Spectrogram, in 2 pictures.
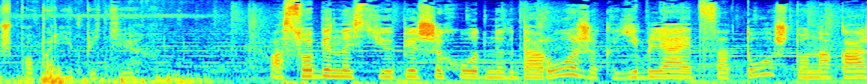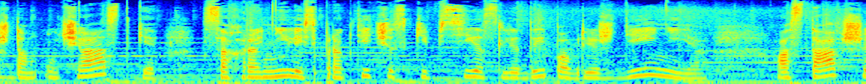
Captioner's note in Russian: закадровый голос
